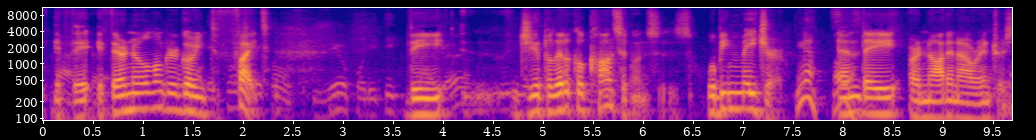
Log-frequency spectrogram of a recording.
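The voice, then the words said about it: French-accented English. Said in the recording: “in his wonderful, avec son accent formidable français”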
